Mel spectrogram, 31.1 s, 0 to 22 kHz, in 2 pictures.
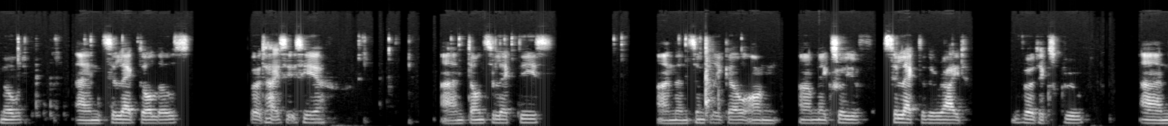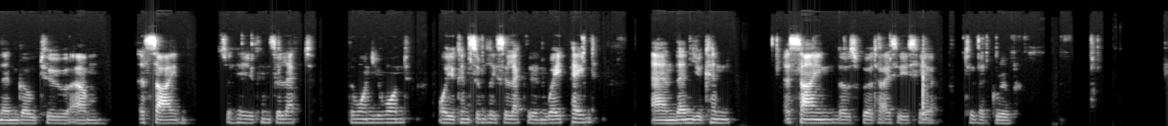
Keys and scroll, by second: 21.8 Tab, 23.3 Tab, 28.7 Tab, 29.5 r.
